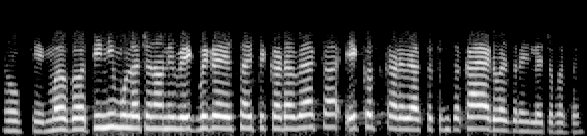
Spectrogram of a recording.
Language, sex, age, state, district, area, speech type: Marathi, female, 30-45, Maharashtra, Ahmednagar, urban, conversation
